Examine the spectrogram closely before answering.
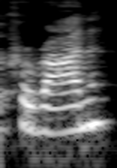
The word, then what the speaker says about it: Caron: But I always tell people it's spelled like turn the car on.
